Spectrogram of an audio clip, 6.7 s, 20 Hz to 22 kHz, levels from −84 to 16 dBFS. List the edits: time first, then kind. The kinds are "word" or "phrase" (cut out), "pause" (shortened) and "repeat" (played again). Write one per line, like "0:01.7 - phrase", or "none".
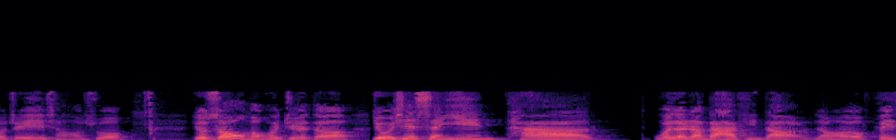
0:02.7 - pause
